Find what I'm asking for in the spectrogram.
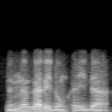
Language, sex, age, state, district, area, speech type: Bodo, male, 18-30, Assam, Kokrajhar, rural, conversation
